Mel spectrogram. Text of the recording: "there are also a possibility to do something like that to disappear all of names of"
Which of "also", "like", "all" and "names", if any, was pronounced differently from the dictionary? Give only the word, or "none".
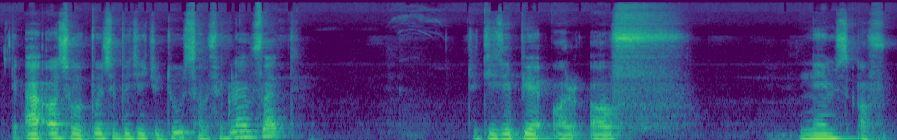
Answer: names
